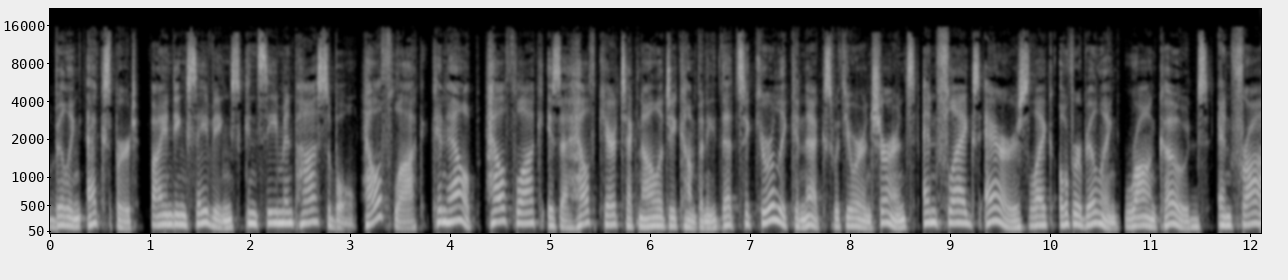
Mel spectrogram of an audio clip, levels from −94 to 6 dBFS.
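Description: A speech recording with no technical faults to be heard anywhere in it. Nothing in the audio needs a timestamp or an explanation of cause.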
